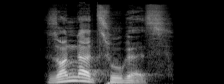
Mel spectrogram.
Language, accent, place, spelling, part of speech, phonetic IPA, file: German, Germany, Berlin, Sonderzuges, noun, [ˈzɔndɐˌt͡suːɡəs], De-Sonderzuges.ogg
- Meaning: genitive singular of Sonderzug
